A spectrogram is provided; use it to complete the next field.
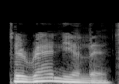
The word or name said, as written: tyrannulet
